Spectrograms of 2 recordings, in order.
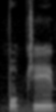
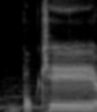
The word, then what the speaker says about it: bokeh: And I'm not even sure I'm pronouncing it correctly, but I found out it was a Japanese word and they just altered the spelling a bit, so that's probably how the Japanese would pronounce it. But I'm sure the Western accepted way of pronunciation is a little different, like Bokeh or Bokeh or something like that.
